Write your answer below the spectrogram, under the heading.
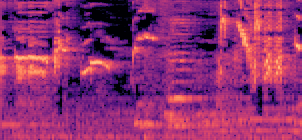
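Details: Oriental magpie-robin, called goci or kacer, singing actively: clear whistled phrases, some level and some sliding, switching pitch every half second, ending in a burst of sharp rising and falling notes, over a steady low hum.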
